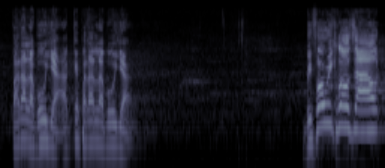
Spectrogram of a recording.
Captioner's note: speaking in Spanish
